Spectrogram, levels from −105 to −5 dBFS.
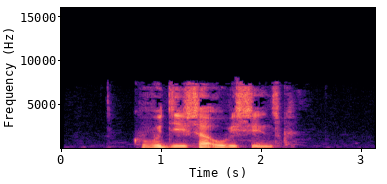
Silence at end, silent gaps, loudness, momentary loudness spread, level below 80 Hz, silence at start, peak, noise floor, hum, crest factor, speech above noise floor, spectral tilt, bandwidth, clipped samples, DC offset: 0.85 s; none; -21 LUFS; 13 LU; -56 dBFS; 0.8 s; -4 dBFS; -73 dBFS; none; 20 dB; 52 dB; -4.5 dB/octave; 8 kHz; under 0.1%; under 0.1%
